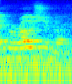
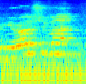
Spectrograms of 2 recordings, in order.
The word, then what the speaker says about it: Hiroshima: Or the Japanese say Hiroshima, which I guess that's the way they say it, so I should say it like that. So little boy is uranium, goes off over Hiroshima.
